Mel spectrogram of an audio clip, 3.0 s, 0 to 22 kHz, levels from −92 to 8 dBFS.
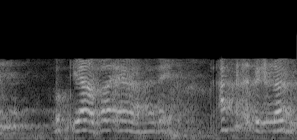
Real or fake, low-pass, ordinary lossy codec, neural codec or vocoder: fake; 7.2 kHz; AAC, 16 kbps; codec, 16 kHz, 2 kbps, FreqCodec, larger model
